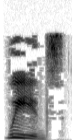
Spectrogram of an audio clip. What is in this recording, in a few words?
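"weeds", British English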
